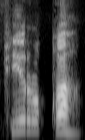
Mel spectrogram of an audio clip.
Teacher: পুর করে পড়তে হবে, যদিও র এর পূর্বে কাসরা আসে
